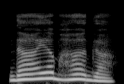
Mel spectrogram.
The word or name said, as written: ದಾಯಭಾಗ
